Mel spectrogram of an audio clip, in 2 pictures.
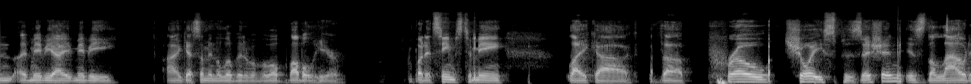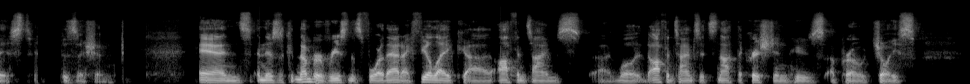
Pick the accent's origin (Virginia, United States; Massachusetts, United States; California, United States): Massachusetts, United States; Plymouth; moved away; I grew up in Plymouth, Massachusetts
